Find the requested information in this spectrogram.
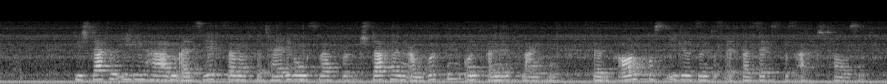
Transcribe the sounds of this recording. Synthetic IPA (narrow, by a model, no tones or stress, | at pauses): d̥iːʃtafl̩ʔiːɡl̩ɦaːbm̩ʔa̰lsv̥ɪɐkz̥aːməfɛɐtʰaɪdɪɡʊŋsv̥afəʃtapl̩nʔa̰mʁʏkŋ̩ʔʊ̰ntandeːnflaŋkŋ̩ | v̥aːʁənt̚b̥ʁaʊnbʁʊstʔḭːɡl̩zɪntɛsʔɛ̰tv̥azɛksb̥ɪsʔa̰χtʰːaʊzn̩t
